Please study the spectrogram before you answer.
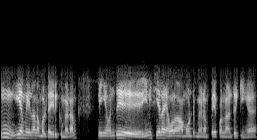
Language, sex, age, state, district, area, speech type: Tamil, male, 30-45, Tamil Nadu, Pudukkottai, rural, conversation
